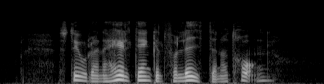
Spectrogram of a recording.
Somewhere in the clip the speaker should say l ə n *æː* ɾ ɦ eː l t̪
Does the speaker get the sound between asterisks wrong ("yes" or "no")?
yes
